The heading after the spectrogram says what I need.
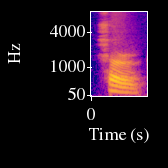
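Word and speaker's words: sword: উচ্চারিত হলো না আনসার এস ডব্লিউ ও আর ডি সর এখানে ডব্লিউ টা উচ্চারিত হলো না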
